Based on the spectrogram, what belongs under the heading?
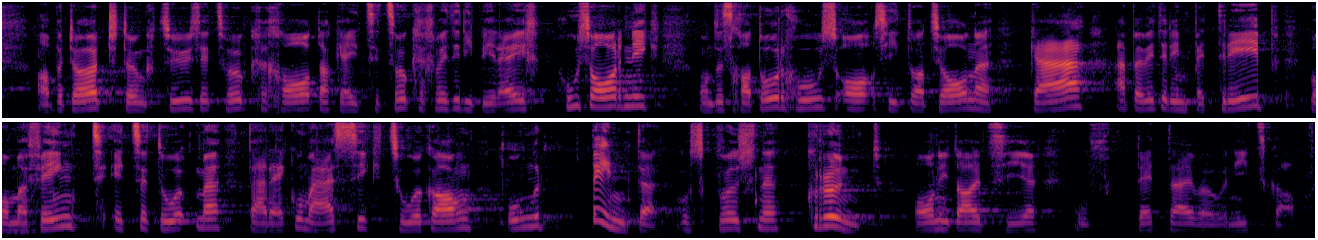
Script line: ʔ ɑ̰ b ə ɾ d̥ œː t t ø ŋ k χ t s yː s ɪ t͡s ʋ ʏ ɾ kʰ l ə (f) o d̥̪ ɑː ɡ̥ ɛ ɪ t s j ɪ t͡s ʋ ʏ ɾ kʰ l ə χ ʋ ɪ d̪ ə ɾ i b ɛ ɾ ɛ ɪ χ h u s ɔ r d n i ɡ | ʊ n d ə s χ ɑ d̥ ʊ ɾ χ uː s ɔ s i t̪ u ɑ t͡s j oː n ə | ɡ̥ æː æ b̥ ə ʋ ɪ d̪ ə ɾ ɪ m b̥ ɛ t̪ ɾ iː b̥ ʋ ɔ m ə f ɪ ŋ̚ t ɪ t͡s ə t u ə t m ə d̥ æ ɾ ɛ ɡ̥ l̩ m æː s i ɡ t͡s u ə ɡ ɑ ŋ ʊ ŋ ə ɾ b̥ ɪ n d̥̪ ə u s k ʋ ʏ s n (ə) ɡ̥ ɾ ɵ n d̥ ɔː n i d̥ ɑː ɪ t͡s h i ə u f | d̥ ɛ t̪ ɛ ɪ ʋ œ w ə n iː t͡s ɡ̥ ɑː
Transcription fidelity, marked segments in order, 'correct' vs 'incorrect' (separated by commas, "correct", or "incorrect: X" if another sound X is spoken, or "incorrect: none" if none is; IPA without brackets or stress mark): incorrect: χ, correct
